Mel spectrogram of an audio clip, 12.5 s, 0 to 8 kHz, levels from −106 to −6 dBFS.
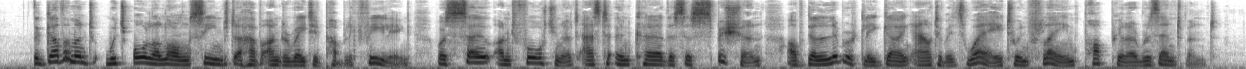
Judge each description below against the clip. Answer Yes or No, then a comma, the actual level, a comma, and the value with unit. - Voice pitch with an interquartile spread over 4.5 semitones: Yes, average, 5.1 semitones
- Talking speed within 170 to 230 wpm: No, average, 145 wpm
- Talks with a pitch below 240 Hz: Yes, medium, 140 Hz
